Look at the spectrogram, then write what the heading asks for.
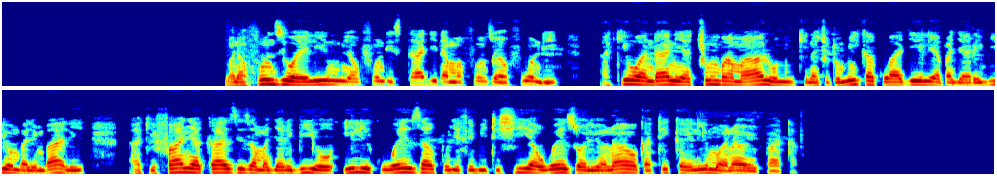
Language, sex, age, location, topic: Swahili, male, 25-35, Dar es Salaam, education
